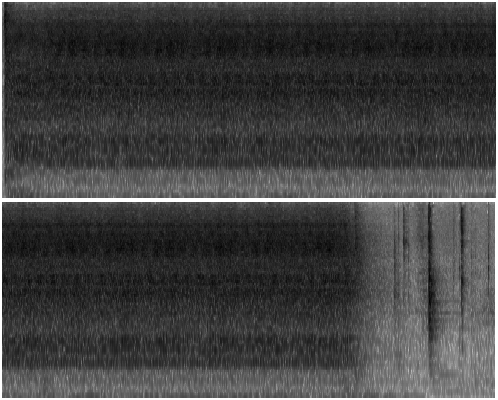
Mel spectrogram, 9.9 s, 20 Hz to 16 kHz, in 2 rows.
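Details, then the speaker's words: 1957 Chevy 350 V8 with two four-barrel carbs and no choke, cold-day start after priming: the starter cranks steadily about eight seconds without firing, then stops; it's reluctant when cold but eventually starts. "there's no choke so we it's got the two fours no choke so sometimes when it's cold she she doesn't want to start sometimes but she will"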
